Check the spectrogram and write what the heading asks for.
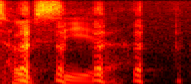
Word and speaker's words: Hosea: Did I not say Hosea? – Yeah, that's right. – That's not the proper pronunciation. It's Hosea. I always hear people say Hosea, and it just makes me cringe.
